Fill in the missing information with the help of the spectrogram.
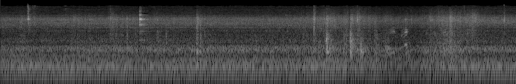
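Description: Kubota mini excavator's engine running steadily, with a few sharp knocks and clatters as the bucket works over the cart.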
